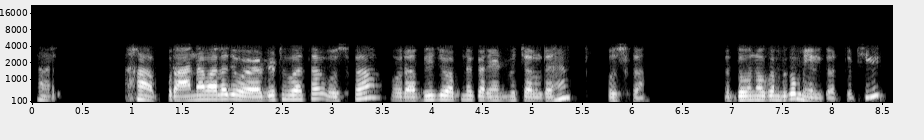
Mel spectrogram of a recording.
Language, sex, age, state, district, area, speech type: Hindi, male, 30-45, Madhya Pradesh, Hoshangabad, rural, conversation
